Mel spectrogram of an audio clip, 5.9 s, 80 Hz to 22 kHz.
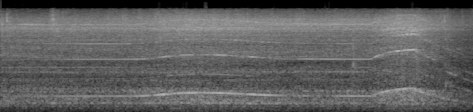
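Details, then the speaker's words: Ultenic U10 vacuum at speed 1 with microfibre brush on a heavy pile of dumped dust: motor whine rises in pitch twice, holds, then settles back as the infrared dust sensor automatically boosts suction. "Vous avez entendu, le moteur a accéléré tout seul parce qu'il a détecté une grosse quantité de poussière."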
